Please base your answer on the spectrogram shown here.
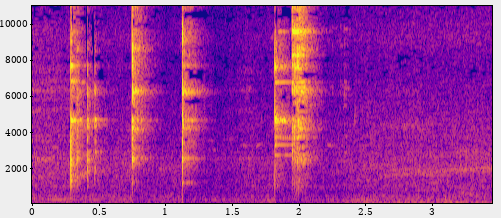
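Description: Water-soaked bread slices go into a mixer grinder jar, giving several sharp, close clinks and knocks of the jar in quick bursts before a quieter stretch.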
